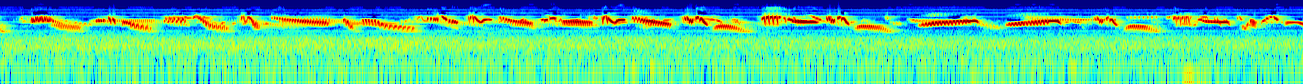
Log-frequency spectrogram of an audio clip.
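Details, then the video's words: Eurasian skylark singing an unbroken, rapid stream of high chirruping, trilled and slurred notes, packed tightly with brief gaps, continuing for over six seconds over a faint steady low hiss. "ПОЛЕВОЙ ЖАВОРОНОК-ПОЮЩИЙ ЛЕКАРЬ"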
